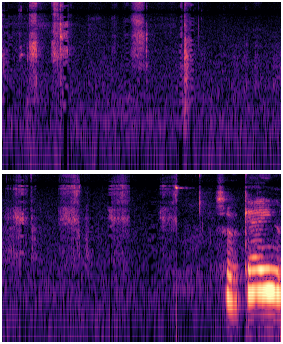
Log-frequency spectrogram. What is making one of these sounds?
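A small hand drill twists and scrapes into soft wood.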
